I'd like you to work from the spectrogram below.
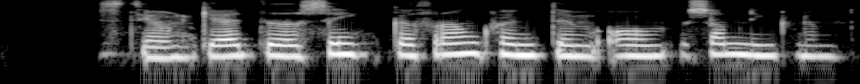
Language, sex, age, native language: Icelandic, female, 14, Icelandic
